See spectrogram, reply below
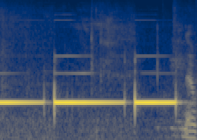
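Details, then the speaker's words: Paediatric and adult defibrillator in a resus training demonstration: a steady mid-pitched beep broken by brief dips about once a second, the alarm sounding on switching to synchronized cardioversion mode, before rhythm recognition silences it. "keep pressing that and that will switch the alarm off for us once we've recognized the rhythm"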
